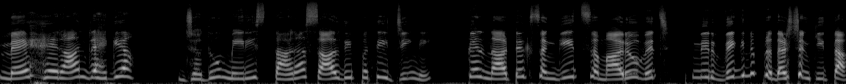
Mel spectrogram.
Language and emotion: Punjabi, surprised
